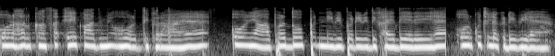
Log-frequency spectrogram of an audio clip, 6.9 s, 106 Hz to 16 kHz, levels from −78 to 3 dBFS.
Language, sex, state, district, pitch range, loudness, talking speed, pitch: Hindi, female, Uttar Pradesh, Saharanpur, 240-275 Hz, -10 LUFS, 215 wpm, 265 Hz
